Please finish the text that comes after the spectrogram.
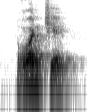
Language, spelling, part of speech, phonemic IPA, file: Dutch, rondje, noun, /ˈrɔntjə/, Nl-rondje.ogg
- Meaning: 1. diminutive of ronde 2. a round (usually of drinks) bought by someone, e.g. in a bar 3. an O in the game of tic-tac-toe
